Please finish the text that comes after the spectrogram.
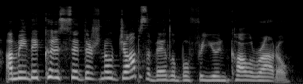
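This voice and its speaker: A woman's voice: mid-range voice, animated, racing, fairly bright tone. A woman in her fifties in an agitated, repetitive rant to the camera, heavy with profanity. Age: 50s. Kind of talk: angry monologue to camera.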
